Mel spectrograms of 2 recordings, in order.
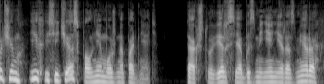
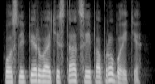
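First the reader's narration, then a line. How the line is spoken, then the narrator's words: Dry, curt statement. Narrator (Russian): сухо сообщила Вуд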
